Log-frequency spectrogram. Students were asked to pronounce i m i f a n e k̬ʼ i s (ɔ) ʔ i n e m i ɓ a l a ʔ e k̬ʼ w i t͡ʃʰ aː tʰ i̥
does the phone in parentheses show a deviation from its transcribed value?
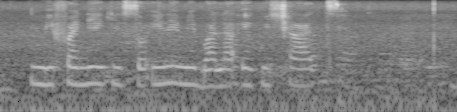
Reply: no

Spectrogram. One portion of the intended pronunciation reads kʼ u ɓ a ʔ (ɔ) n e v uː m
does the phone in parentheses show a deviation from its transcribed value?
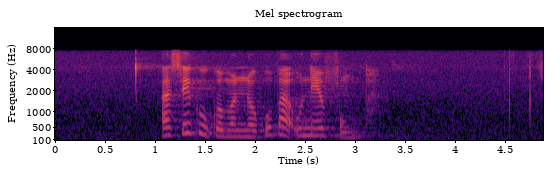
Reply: yes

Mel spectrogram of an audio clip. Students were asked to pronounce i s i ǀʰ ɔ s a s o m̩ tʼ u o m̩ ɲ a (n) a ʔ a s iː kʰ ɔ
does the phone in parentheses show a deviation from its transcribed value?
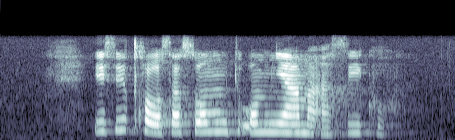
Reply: yes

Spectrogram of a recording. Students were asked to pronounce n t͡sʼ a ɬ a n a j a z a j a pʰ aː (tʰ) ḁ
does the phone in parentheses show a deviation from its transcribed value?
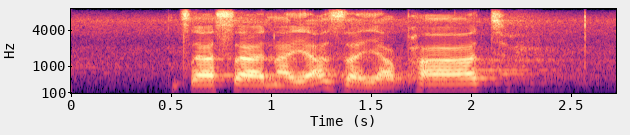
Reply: no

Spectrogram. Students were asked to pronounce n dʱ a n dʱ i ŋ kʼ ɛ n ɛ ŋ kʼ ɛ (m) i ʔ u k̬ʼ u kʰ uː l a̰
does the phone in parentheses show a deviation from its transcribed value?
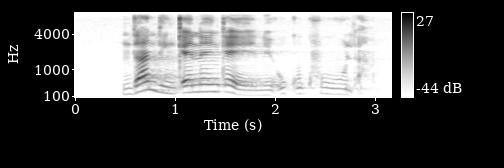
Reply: yes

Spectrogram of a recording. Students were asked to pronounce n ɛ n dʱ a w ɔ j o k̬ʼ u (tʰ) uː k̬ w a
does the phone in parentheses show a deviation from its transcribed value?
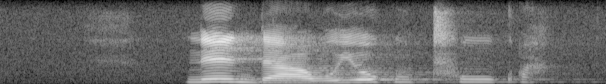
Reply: no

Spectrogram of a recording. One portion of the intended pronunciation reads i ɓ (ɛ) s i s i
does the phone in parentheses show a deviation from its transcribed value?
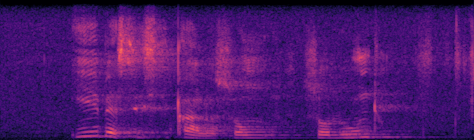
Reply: no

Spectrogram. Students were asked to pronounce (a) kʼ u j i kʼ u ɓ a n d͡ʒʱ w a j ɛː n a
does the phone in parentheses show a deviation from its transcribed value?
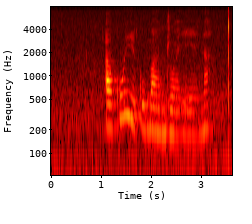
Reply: no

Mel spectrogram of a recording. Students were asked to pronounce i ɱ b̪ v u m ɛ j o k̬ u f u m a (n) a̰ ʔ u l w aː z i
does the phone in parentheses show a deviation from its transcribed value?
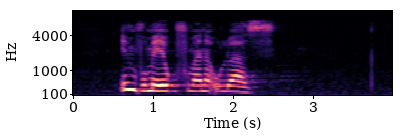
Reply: no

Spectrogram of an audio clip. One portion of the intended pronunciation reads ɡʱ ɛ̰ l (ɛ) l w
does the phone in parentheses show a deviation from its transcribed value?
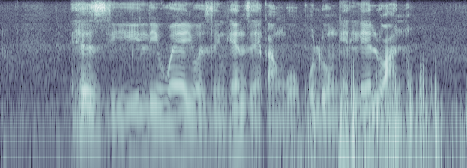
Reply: no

